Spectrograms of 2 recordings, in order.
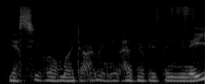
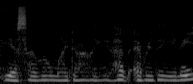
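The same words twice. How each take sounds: First: Much softer, tender reassurance; quiet loving inner voice; soft cheerleader voice. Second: Tender whisper; soft loving whisper; whispered reassurance. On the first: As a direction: comfort them gently. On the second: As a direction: breathe it like a secret. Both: Acted. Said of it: "a softer, quieter voice".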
